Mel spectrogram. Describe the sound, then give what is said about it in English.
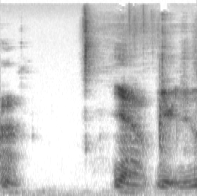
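A single sharp click of a lighter being struck by someone smoking, quickly followed by people talking. “you can hear the lighter go”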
